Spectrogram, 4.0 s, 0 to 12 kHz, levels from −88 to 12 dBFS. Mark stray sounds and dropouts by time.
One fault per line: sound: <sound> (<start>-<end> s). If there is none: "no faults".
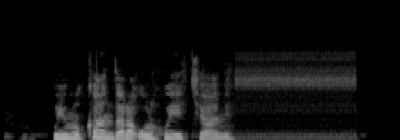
no faults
